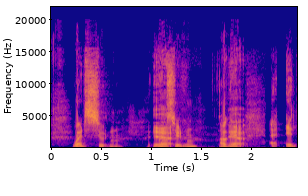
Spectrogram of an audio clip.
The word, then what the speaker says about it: Wet'suwet'en: Do you know how to pronounce the name of their tribe? It's Wet'suwet'en. Wet'suwet'en.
